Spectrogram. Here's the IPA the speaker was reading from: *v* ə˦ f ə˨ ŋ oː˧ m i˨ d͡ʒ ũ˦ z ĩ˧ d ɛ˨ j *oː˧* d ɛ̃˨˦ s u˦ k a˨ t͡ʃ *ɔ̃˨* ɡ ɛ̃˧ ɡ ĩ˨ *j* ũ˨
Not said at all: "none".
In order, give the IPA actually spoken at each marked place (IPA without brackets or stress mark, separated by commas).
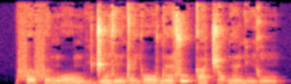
f, oː˧, ɔ˨, ɣ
